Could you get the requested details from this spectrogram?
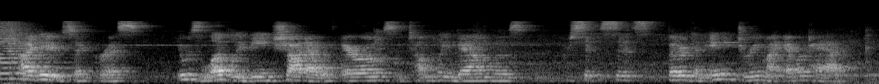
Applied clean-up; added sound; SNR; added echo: none; Subway, metro, underground; 14 dB; reverberation time 0.6 s.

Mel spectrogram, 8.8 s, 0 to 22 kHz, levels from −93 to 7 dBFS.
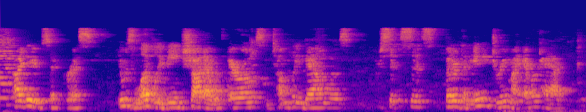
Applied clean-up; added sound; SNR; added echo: classical method WPE with log-MMSE.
